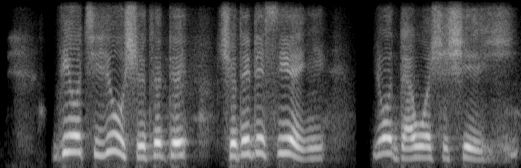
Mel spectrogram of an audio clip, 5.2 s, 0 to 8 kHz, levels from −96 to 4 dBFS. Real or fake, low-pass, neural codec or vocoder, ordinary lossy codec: fake; 7.2 kHz; codec, 16 kHz, 0.5 kbps, FunCodec, trained on Chinese and English, 25 frames a second; Opus, 32 kbps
